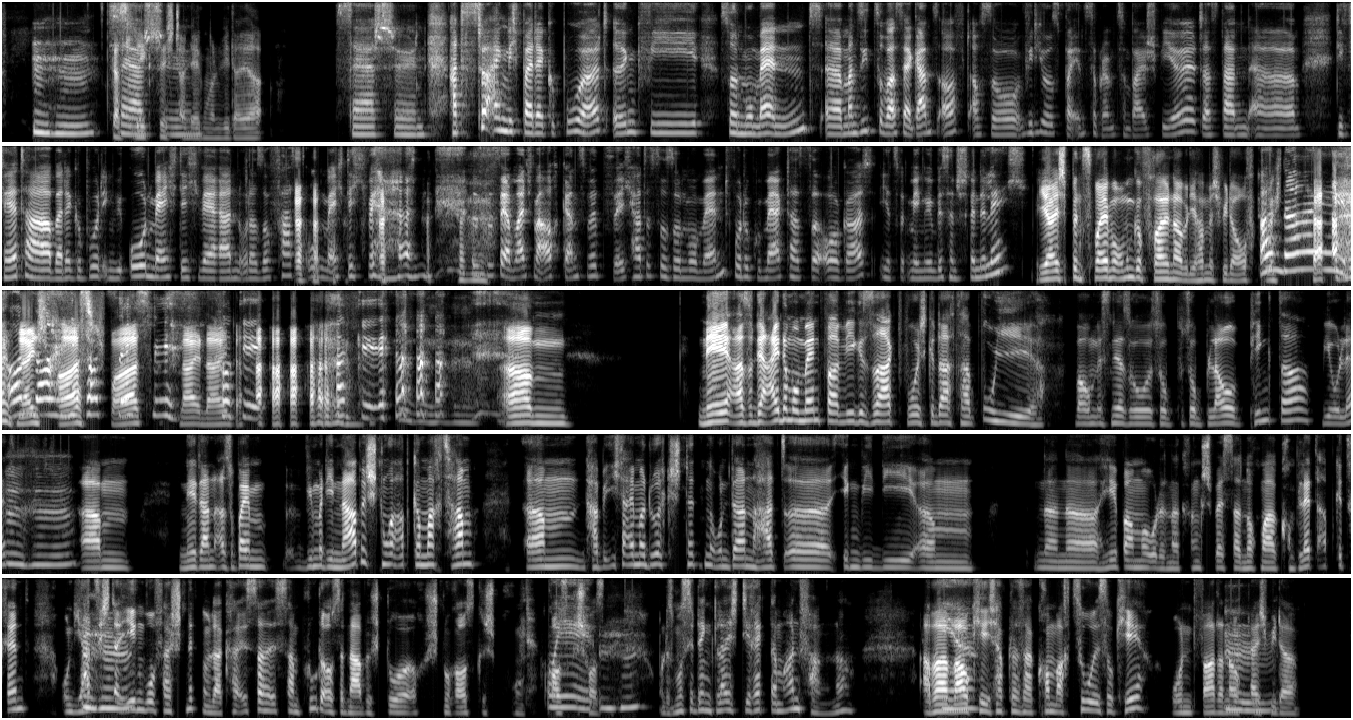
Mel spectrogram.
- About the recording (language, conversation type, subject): German, podcast, Wie hast du die Geburt deines Kindes erlebt?
- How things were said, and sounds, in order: other background noise; laughing while speaking: "werden"; chuckle; laughing while speaking: "nein, tatsächlich?"; chuckle; laugh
